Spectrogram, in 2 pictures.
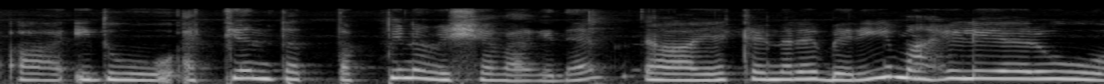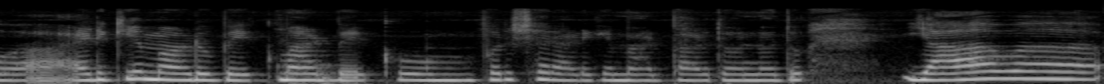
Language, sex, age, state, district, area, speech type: Kannada, female, 18-30, Karnataka, Chikkaballapur, urban, spontaneous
